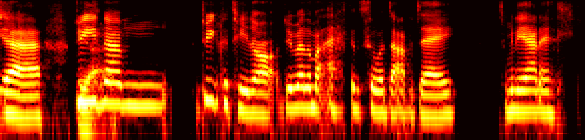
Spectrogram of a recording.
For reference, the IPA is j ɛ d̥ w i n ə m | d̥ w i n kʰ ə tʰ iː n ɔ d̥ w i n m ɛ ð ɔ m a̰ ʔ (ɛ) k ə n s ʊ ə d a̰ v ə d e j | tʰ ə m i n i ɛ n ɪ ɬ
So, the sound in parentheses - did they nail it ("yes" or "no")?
yes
